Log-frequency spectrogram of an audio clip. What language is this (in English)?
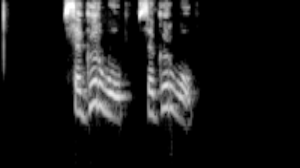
Abkhazian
